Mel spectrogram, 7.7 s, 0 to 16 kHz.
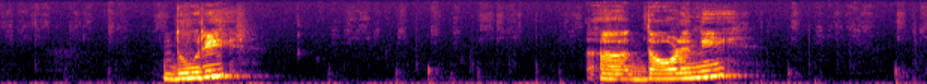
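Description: Soft, scratchy strokes of writing on a board during a class-10 maths lesson, steady and close, broken up by two short bursts of someone talking.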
